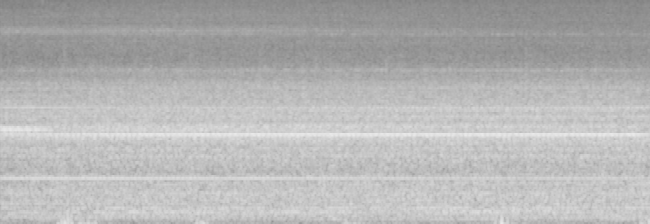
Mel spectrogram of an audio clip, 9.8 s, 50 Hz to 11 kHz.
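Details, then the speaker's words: Lathe turning O1 tool steel boring bar stock outside diameter with a new insert: steady even hum with constant high cutting tone, no chatter or squeal; normal cutting, tool cutting well and on size. "really happy with how the tool is cutting and perfect look at that right on the money"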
